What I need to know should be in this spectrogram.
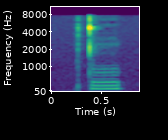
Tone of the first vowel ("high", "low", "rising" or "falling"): high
